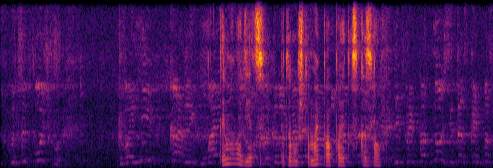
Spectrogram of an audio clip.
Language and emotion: Russian, neutral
